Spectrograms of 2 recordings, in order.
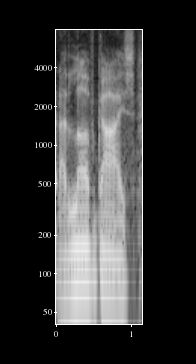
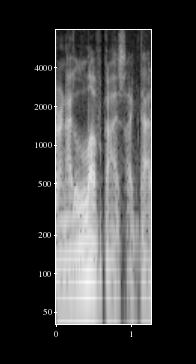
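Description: First: I love guys, drawn out slowly with weight on love; slow down and lean on love; slow emphatic repeat. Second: Said in the usual way. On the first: Real, not acted.

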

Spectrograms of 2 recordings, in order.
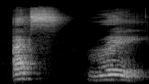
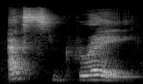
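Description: No difference in how they are said.

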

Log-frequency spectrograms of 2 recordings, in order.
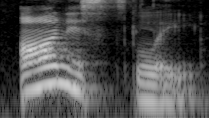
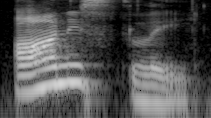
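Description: No difference in how they are said.

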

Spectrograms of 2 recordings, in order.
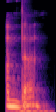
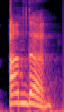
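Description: First: Said in the usual way. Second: Higher and louder, fed up; exasperated louder outburst. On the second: Real, not acted. A fed-up player snapping at a game's leader, louder and higher. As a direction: burst out with it, done with the gang's leader.

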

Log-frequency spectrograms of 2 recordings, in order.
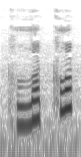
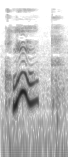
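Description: First: A hint of a clucking hen; hen's cluck. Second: A squawked, much higher cluck; loud high cluck. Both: A narrator's reading. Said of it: "says Mama Hen".

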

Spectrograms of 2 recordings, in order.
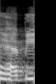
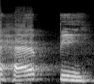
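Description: First: Said in the usual way. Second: "happy" slowly as two separate beats; split into syllables. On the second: Shown as a demonstration. Teacher giving a two-syllable example, "happy" split in two. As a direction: break "happy" into हैप and पी. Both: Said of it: "दो syllable है".

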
